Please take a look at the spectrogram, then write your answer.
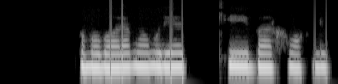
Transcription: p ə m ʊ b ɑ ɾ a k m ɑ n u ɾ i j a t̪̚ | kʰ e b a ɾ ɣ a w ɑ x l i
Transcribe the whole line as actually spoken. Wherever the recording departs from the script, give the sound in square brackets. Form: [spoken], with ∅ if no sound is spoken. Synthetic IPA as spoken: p ə m ʊ b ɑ ɾ a k m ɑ [m] u ɾ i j a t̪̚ | kʰ e b a ɾ [x] a w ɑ x l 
